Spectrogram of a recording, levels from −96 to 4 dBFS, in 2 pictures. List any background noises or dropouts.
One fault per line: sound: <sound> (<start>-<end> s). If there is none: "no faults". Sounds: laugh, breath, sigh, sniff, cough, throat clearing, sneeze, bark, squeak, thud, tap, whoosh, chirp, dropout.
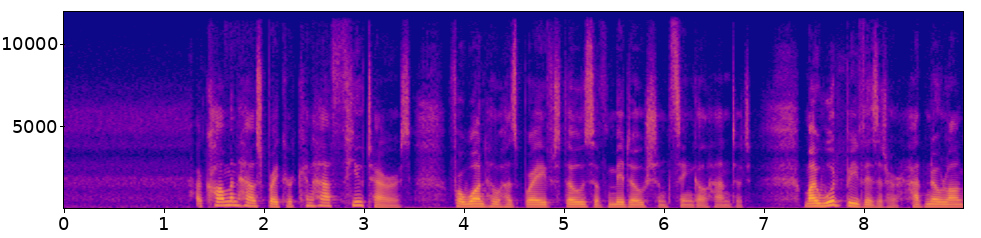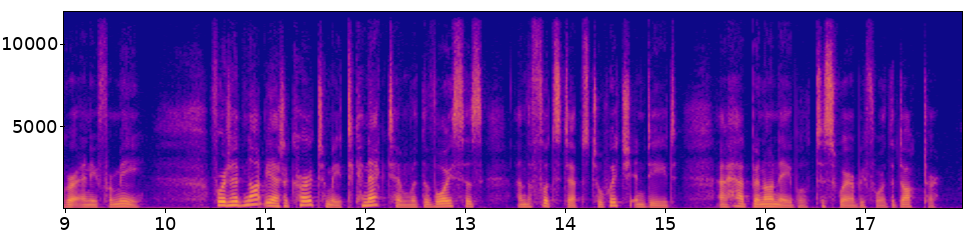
no faults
